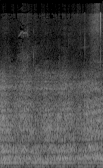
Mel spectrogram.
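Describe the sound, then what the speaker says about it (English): An airliner on approach passes overhead, lowering its landing gear: a steady, broad engine roar with a low hum holds at constant loudness throughout, distant but full, with no voices. "I can just see this one coming right over now, and it's just deploying its undercarriage, so the gear is just coming down"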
